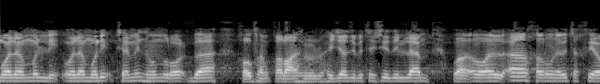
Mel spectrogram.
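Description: A man's voice: on the high side, a bit bright, clear, resonant tone. A man reading classical Quran commentary aloud, with frequent self-corrections and restarts. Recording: dull lo-fi recording with long hall reverb.

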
